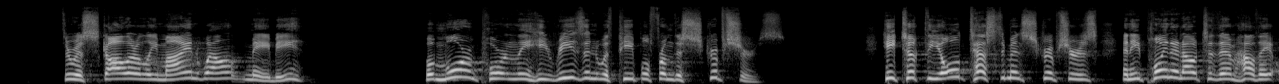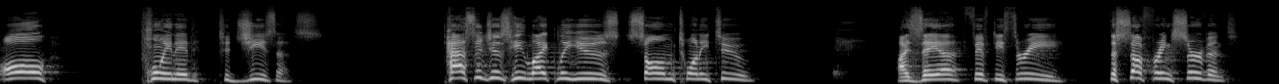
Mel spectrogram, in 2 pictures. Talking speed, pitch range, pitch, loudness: 105 wpm, 225-280 Hz, 250 Hz, -21 LUFS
